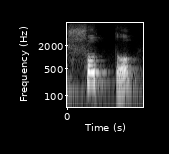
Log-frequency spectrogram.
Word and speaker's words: সত্য: দেখেন সত্য, এখানে সটা ওকার হয়ে যাচ্ছে, ঠিক না? এখানে সটা ওকার হয়ে যাচ্ছে, সত্য।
